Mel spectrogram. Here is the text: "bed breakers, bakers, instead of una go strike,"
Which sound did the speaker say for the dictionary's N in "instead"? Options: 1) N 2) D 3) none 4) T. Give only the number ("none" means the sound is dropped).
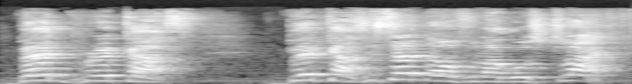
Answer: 3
